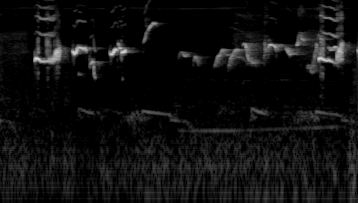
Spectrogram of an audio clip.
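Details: Black-breasted oriental magpie-robin singing vigorously on a tutor recording. Loud, varied whistled phrases that slide and twist, with short breaks between bursts, a brief quiet lower note midway and a dense burst of phrases near the end.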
